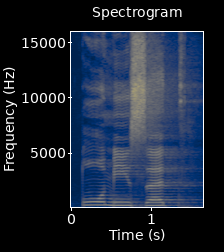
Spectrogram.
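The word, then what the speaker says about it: طمست: Nujumu tumisat, tu-nya tebal ya, tumisat.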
